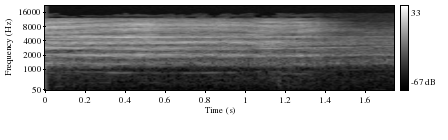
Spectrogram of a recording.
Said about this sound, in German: Das hört sich doch nach unserer Flex an.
